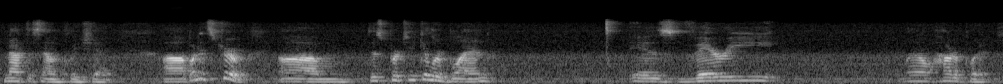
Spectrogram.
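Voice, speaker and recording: A man giving a casual, unscripted review, speaking haltingly and thoughtfully in short phrases with pauses between them. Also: mid-range voice, animated, bright, forceful tone. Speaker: pipe tobacco reviewer. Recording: echoey room, clear background noise.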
